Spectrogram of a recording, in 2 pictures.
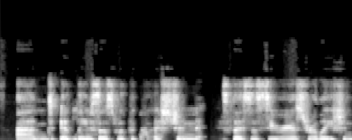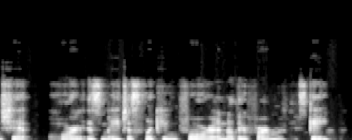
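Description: With a Scottish accent, a woman speaks at a medium pitch and moderate pace, with ordinary pitch variation and a dry, close sound with no echo. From Scotland. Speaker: podcast guest, TV reviewer. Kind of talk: casual chat.

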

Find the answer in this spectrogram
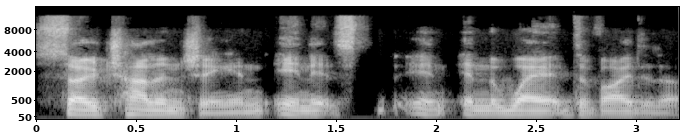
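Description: A plain, everyday voice speaks with ordinary pitch variation at a moderate pace, the background quiet. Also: man. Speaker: podcast interviewer. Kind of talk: interview.

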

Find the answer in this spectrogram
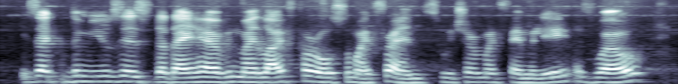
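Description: A woman with a Bulgarian accent, fairly low in pitch, at a moderate pace with fairly even intonation. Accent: Eastern European, Bulgarian. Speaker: podcast guest.

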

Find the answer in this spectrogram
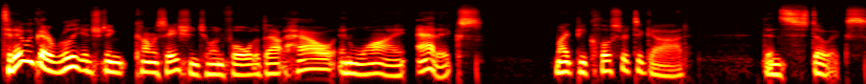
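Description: A man with an unremarkable speaking voice and a fairly high pitch talks at a moderate pace, recorded very cleanly against a silent background with a dry, close sound and no echo. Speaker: podcast host. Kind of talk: casual chat. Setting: studio.

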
